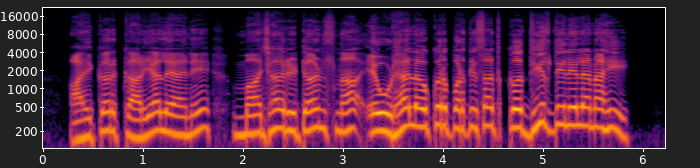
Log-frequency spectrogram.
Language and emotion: Marathi, surprised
